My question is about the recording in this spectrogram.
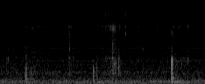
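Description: Faint footsteps: a few soft, separate taps, the clearest near the end.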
